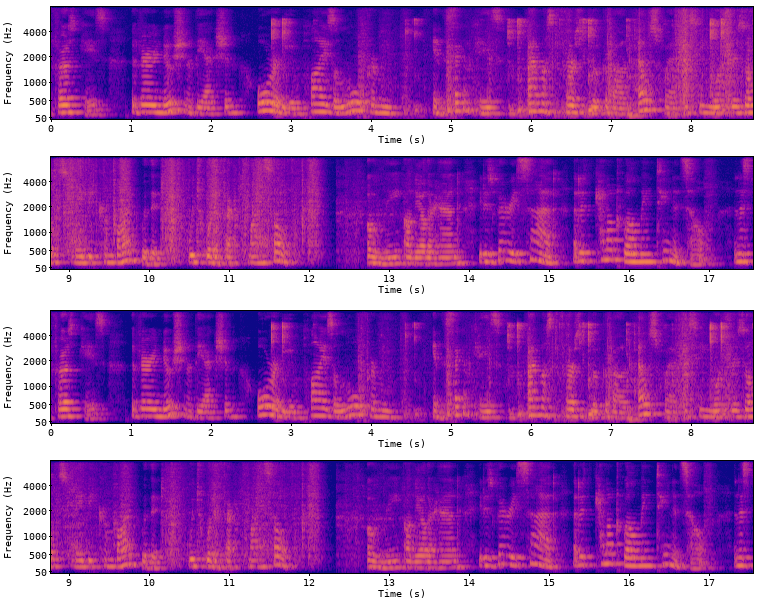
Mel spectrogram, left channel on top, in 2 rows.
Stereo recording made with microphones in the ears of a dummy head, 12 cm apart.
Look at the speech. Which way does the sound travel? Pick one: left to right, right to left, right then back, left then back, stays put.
left then back.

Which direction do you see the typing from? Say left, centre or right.
right.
